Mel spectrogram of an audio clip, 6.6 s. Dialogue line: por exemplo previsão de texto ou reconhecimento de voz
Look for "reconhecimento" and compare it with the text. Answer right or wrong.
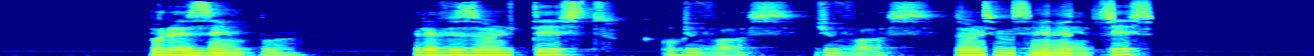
wrong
